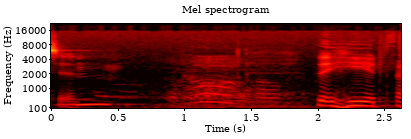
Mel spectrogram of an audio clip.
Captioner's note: moderator gasps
